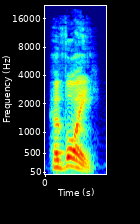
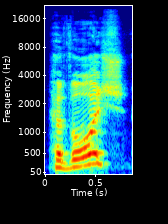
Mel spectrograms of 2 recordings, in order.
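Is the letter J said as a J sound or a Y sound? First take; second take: Y sound; J sound. First: The J is said as a Y sound. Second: The J is said as a J sound.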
